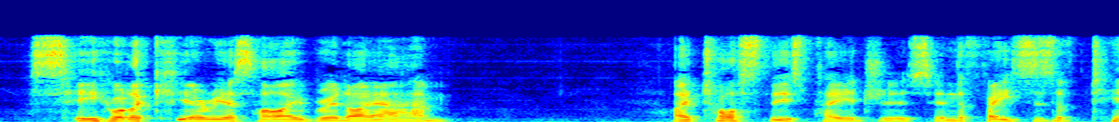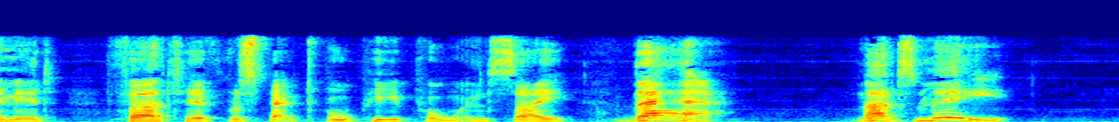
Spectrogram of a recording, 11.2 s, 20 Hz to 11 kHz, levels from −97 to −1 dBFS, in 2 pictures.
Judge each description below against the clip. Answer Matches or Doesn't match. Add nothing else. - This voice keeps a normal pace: Doesn't match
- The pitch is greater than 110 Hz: Matches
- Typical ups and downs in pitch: Matches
